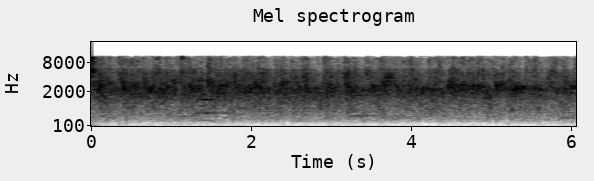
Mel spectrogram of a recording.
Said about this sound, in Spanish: Es más, démele un aplauso.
